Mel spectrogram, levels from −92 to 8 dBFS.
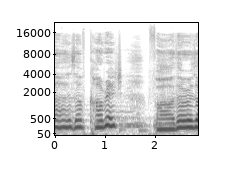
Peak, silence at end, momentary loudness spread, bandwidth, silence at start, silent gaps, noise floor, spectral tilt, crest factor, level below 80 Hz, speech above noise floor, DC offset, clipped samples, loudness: -14 dBFS; 0 s; 21 LU; 18 kHz; 0 s; none; -49 dBFS; -7 dB/octave; 16 dB; -62 dBFS; 21 dB; under 0.1%; under 0.1%; -30 LUFS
